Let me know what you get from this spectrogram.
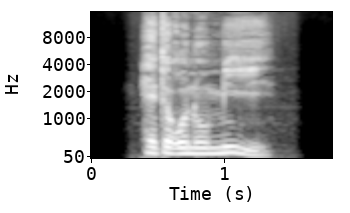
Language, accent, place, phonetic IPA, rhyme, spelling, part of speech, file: German, Germany, Berlin, [ˌheteʁonoˈmiː], -iː, Heteronomie, noun, De-Heteronomie.ogg
- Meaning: heteronomy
